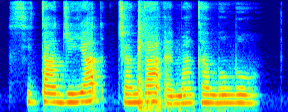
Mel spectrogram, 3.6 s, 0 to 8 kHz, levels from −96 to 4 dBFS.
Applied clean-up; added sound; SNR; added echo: neural mask model RNNoise.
